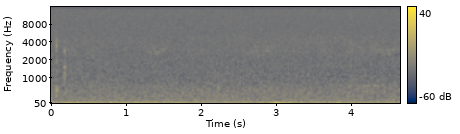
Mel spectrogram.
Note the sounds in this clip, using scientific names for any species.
forest ambience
